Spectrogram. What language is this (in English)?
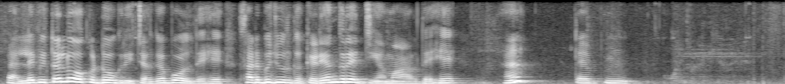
Dogri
